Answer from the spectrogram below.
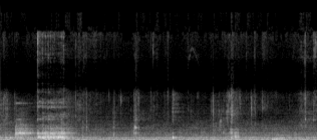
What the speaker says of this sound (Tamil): நம்ம தேங்காவை அரைச்சி எடுத்து வந்தாச்சு. வந்து அப்படியே ஊற்றிடுவோம்.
